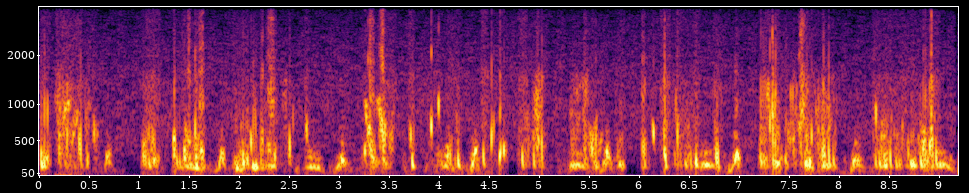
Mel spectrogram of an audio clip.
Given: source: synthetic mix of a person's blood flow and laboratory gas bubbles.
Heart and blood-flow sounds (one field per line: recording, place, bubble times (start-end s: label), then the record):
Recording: Doppler ultrasound of blood flow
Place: precordium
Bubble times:
0.00-0.12 s: bubbles
0.15-0.61 s: bubbles
1.01-1.22 s: bubbles
1.32-1.67 s: bubbles
1.92-2.56 s: bubbles
2.65-2.72 s: bubbles
3.21-3.58 s: bubbles
3.69-3.79 s: bubbles
3.88-4.24 s: bubbles
4.41-4.69 s: bubbles
4.77-5.08 s: bubbles
5.29-5.63 s: bubbles
5.76-5.87 s: bubbles
6.01-6.63 s: bubbles
6.72-6.83 s: bubbles
7.18-7.98 s: bubbles
8.32-9.02 s: bubbles
From the record:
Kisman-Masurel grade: 333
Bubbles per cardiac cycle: rolling drumbeat, 9 or more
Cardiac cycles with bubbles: 50 to 99%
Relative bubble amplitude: loud (0.450 to 0.775)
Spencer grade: 3 (all of the cardiac periods contain showers or single bubble signals, but not dominating or overriding the cardiac motion signals)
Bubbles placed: only in the low amplitude regions of the cardiac cycle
